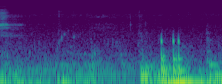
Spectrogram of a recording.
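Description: Low rumble of handling and movement in a small fishing boat on the water, louder in the last half second, with two short faint pips about one and a half seconds in.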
